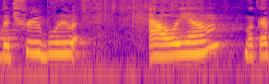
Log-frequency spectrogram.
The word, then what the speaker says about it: allium: have another one it's called the true blue allium look I pronounced it right and these these are a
